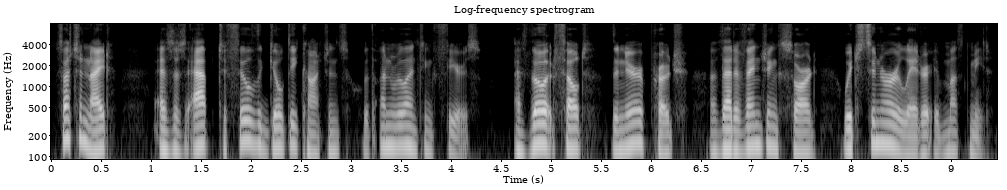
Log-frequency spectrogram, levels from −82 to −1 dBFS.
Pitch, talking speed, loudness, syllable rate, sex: 120 Hz, 205 wpm, -24 LUFS, 5.4 syllables/s, male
